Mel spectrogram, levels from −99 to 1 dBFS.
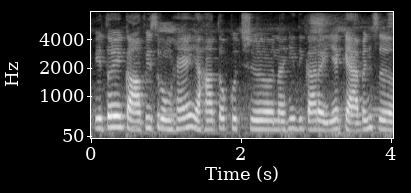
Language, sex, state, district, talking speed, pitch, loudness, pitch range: Hindi, female, Odisha, Malkangiri, 225 wpm, 220 Hz, -15 LUFS, 210-235 Hz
